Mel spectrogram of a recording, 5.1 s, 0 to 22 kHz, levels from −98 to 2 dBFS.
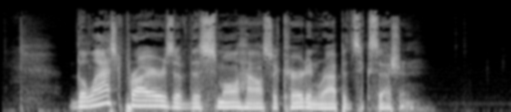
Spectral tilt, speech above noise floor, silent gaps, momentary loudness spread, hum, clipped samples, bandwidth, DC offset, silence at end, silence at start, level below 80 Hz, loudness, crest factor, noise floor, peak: -5 dB/octave; 58 dB; none; 7 LU; none; under 0.1%; 16 kHz; under 0.1%; 1 s; 0.7 s; -36 dBFS; -15 LUFS; 14 dB; -72 dBFS; -2 dBFS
